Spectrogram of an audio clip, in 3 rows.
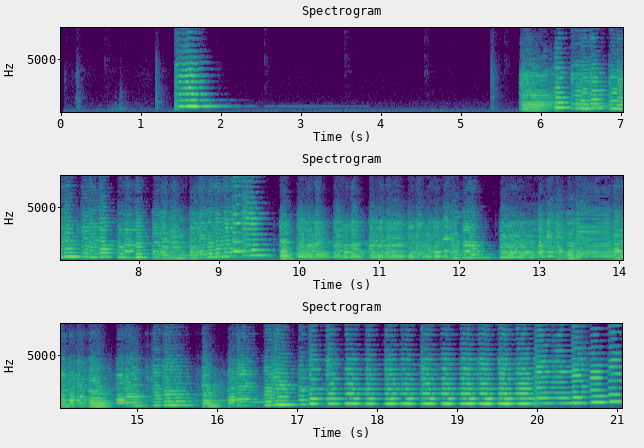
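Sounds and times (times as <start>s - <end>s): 
viola: 1.2s - 2.6s, 5.7s - 21.0s.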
